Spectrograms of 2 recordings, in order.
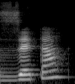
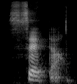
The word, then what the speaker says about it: Zeta: Y is Y, okay, and Z is Zeta. Okay, so it's not Zeta, it sounds like a C, Zeta.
